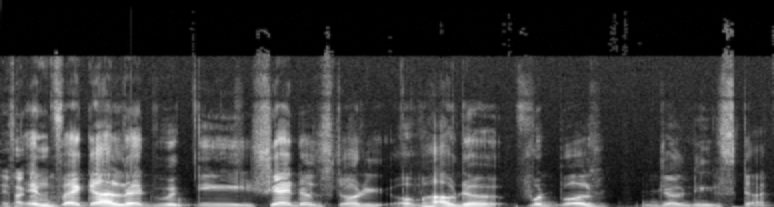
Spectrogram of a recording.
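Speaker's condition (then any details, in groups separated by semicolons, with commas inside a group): Cerebral palsy; congenital, breech vaginal birth instead of recommended c-section, head stuck 90 seconds, oxygen loss; age 25, walks, others ask if drunk, three years on Singapore cerebral palsy football team; could not speak properly as child, now speaks publicly as motivational speaker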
